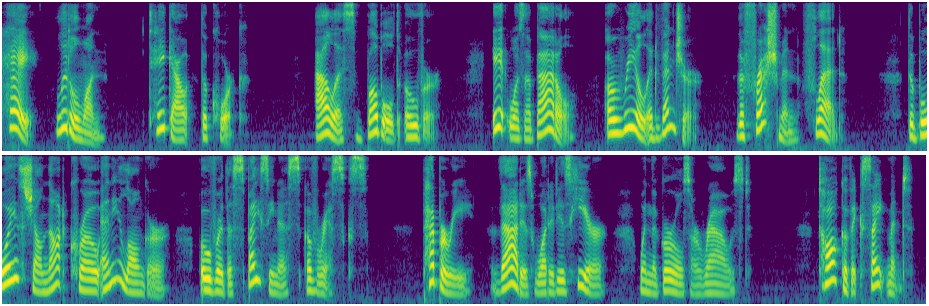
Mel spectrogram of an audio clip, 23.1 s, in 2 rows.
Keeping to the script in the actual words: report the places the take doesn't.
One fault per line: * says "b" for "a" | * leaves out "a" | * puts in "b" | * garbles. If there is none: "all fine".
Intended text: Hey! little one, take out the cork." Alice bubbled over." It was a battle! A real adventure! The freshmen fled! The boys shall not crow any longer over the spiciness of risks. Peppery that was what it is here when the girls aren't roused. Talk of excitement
* says "is" for "was"
* says "are" for "aren't"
